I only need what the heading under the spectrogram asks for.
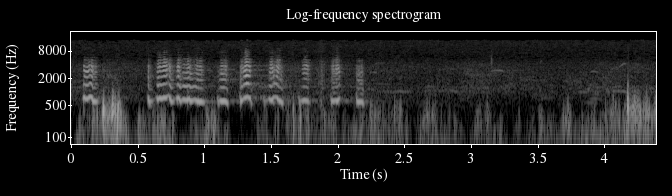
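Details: Whooper swans looking for food give a rapid series of nasal, honking notes on a steady mid pitch, then fall quieter amid splashing water and low rumbling.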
